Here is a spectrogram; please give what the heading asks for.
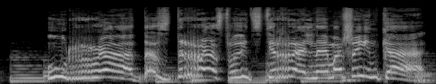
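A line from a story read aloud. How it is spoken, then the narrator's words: Joyful shout. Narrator (Russian): Коржик очень обрадовался и закричал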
